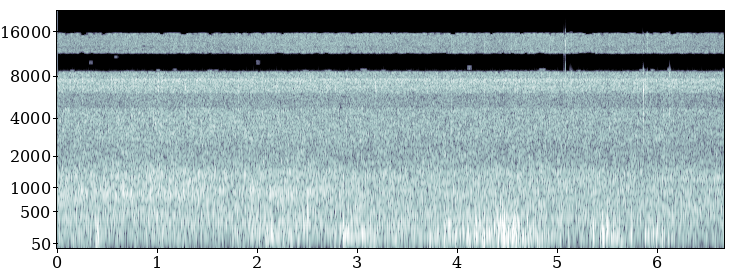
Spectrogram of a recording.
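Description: Heavy convective downpour: rain pouring steadily in a strong wind, with a few gusts of wind rumbling on the microphone in the second half.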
